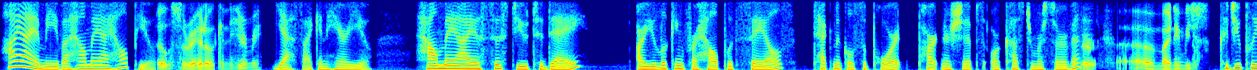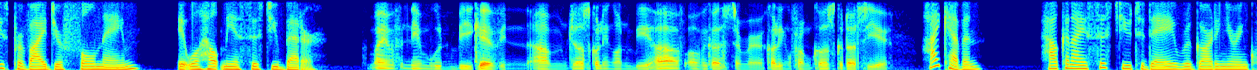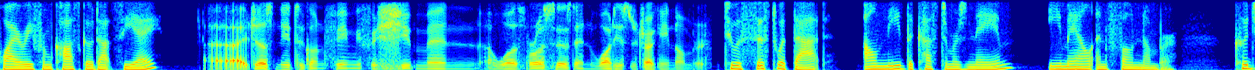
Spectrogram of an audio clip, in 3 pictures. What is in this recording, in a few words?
conversation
